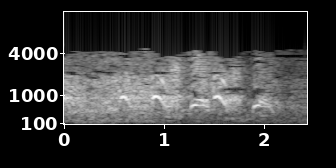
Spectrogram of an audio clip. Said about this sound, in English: This dog's an idiot, you know. Maybe he don't understand English. Maybe that is it. He's an Irish setter.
